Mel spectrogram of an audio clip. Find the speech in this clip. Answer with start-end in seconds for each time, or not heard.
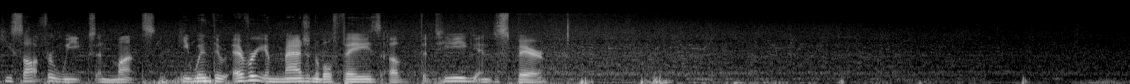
0.0-5.5.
